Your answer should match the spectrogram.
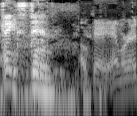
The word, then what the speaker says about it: Bankston: to touch base on, is it Caleb Bankston or Caleb Bankstow? I don't mean to mispronounce that. Bankston.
